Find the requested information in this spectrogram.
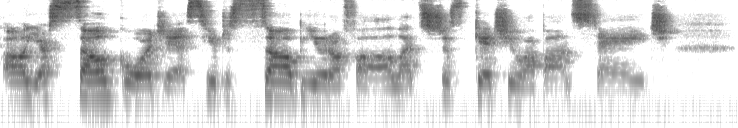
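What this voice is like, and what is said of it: Put-on New Jersey Housewives accent. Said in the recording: “something like New Jersey Housewives. I don't know if I could do the voice again ... this is my go to accent ... it's like your your spirit accent ... Oh God, it's really bad.”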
